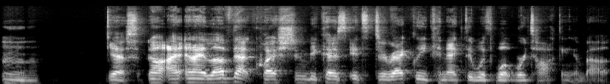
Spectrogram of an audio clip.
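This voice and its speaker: On a very clean recording with a silent background, a man talks at a moderate pace in a bright, sharp tone with fairly even intonation. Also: medium pitch for a man. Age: 30s. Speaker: pastor and author. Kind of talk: interview.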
